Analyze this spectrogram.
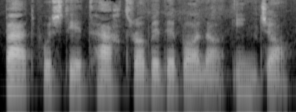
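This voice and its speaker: A woman voicing a sick, bedridden man who gives curt, low-key instructions in a storybook reading. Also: level tone, mellow. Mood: instructing.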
